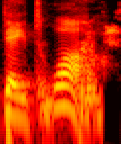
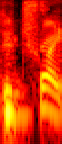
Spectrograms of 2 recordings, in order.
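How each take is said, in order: First: It is said with a French pronunciation. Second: It is said with an English pronunciation.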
